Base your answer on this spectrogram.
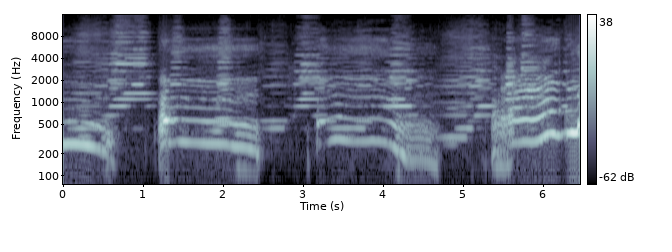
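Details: Chester, a Landseer Newfoundland dog, howls along to a mouth organ: several drawn-out, wavering howls that sag in pitch at each end, separated by short gaps, with the harmonica's bright reedy chords sounding throughout.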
